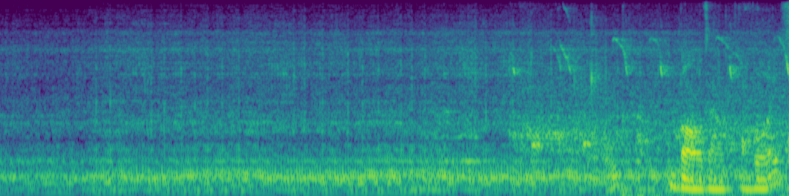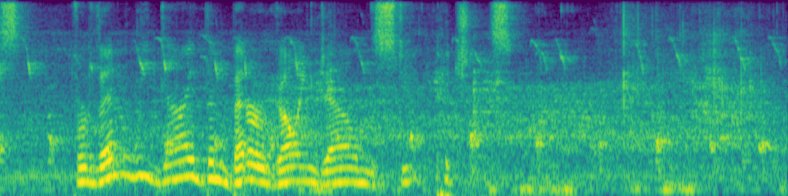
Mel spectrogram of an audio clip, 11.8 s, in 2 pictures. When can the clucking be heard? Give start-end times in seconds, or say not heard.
3.2-11.8.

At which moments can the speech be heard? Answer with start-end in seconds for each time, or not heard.
4.4-9.8.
